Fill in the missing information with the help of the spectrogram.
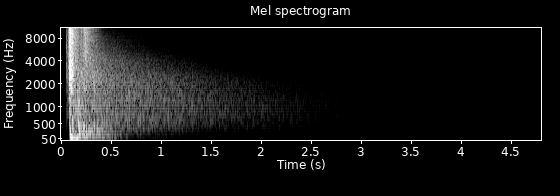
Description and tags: GASP Rifle Shot
Sound FX for firing a rifle.
Action, Shot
